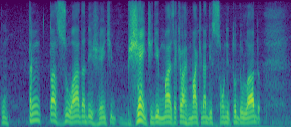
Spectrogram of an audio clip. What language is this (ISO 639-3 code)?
por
